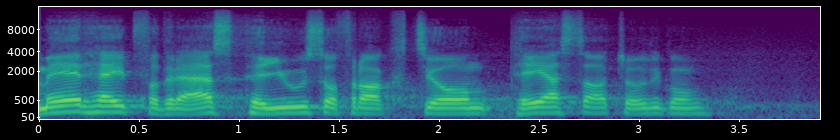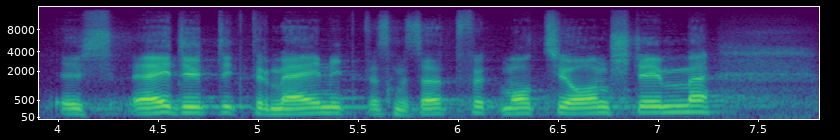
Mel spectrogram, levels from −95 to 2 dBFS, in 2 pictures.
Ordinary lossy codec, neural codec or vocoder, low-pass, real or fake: none; autoencoder, 48 kHz, 32 numbers a frame, DAC-VAE, trained on Japanese speech; 14.4 kHz; fake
